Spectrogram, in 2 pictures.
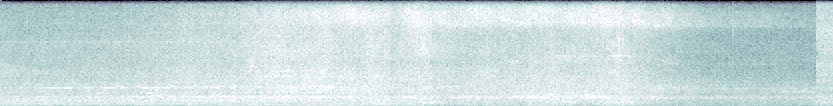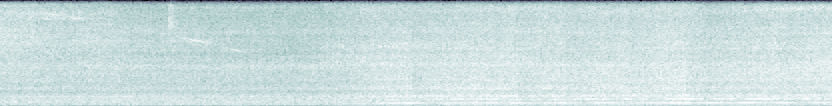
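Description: A train running, a steady noisy rumble that eases briefly about seven seconds in. From about twelve seconds in, a drone rises in pitch and then holds steady as the train's engine or motors take up power.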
